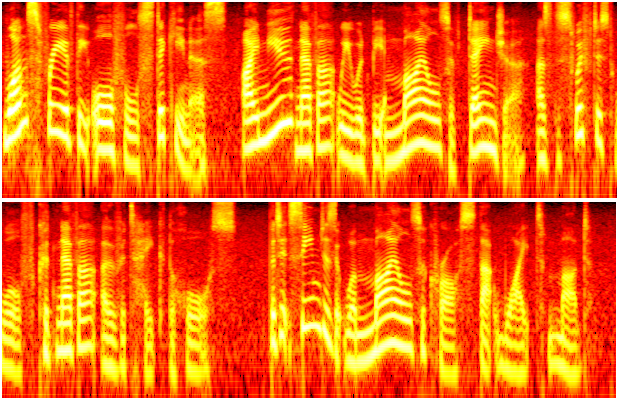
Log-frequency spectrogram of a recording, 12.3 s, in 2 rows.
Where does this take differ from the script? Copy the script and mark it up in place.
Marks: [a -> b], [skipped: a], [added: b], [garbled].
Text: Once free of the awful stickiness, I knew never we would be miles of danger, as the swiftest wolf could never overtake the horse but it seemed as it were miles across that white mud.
Once free of the awful stickiness, I knew never we would be miles of danger, as the swiftest wolf could never overtake the horse but it seemed as it were miles across that white mud.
